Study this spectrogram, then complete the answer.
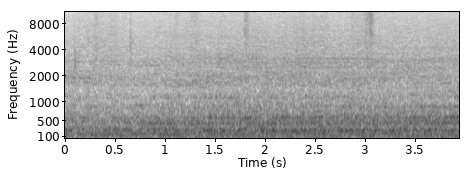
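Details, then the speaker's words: Whirlpool Estate EGD4400WQ0 gas dryer after an idler pulley fell out, test run with hand over exhaust end after burner lights: steady even rush of hot air with low hum, no rattles or scraping; airflow normal. "oh yeah we got nice hot air out of here nice flow so we're good to go"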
